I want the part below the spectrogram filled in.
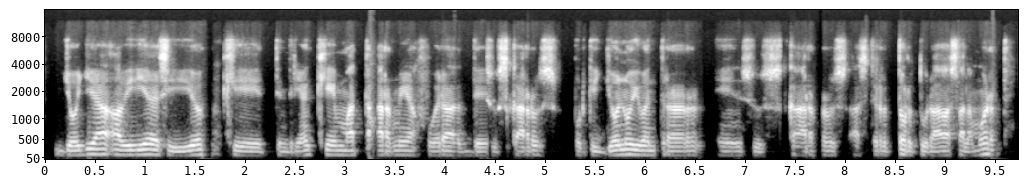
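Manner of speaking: usual speaking voice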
